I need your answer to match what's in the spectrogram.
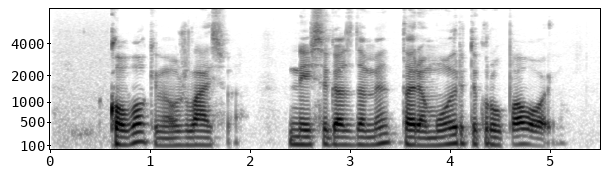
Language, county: Lithuanian, Vilnius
